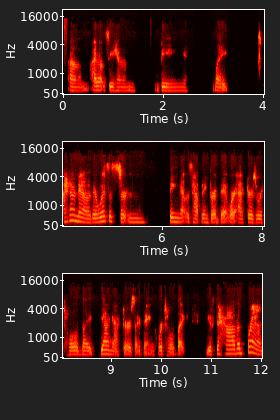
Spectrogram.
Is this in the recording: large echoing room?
no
